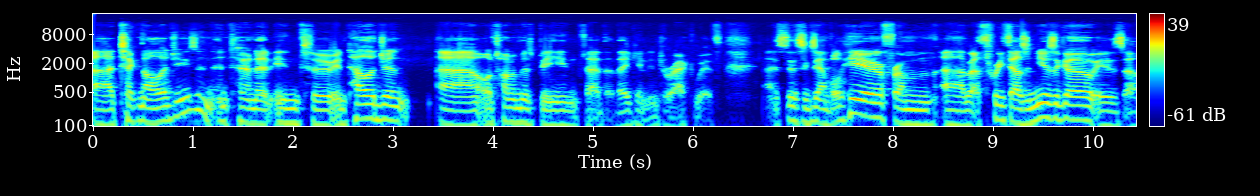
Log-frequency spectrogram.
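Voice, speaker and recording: With an Australian accent, a man speaks at medium pitch and a moderate pace. His pitch varies ordinarily against a quiet background. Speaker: machine learning consultant, invited speaker. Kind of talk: conference talk. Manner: halting, many fillers.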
